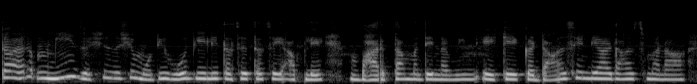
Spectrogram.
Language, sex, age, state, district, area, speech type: Marathi, female, 18-30, Maharashtra, Thane, urban, spontaneous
